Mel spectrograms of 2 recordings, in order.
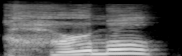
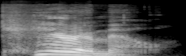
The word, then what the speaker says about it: caramel: question though is it caramel or is it caramel it's your preference it's your preference both are acceptable pronunciations is it pecan or pecan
